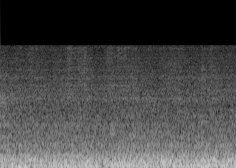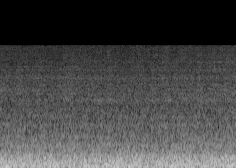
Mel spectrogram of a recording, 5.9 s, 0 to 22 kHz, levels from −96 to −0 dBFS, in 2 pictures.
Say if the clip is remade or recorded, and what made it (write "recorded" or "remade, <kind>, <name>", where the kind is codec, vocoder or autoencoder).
remade, vocoder, BigVGAN v2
